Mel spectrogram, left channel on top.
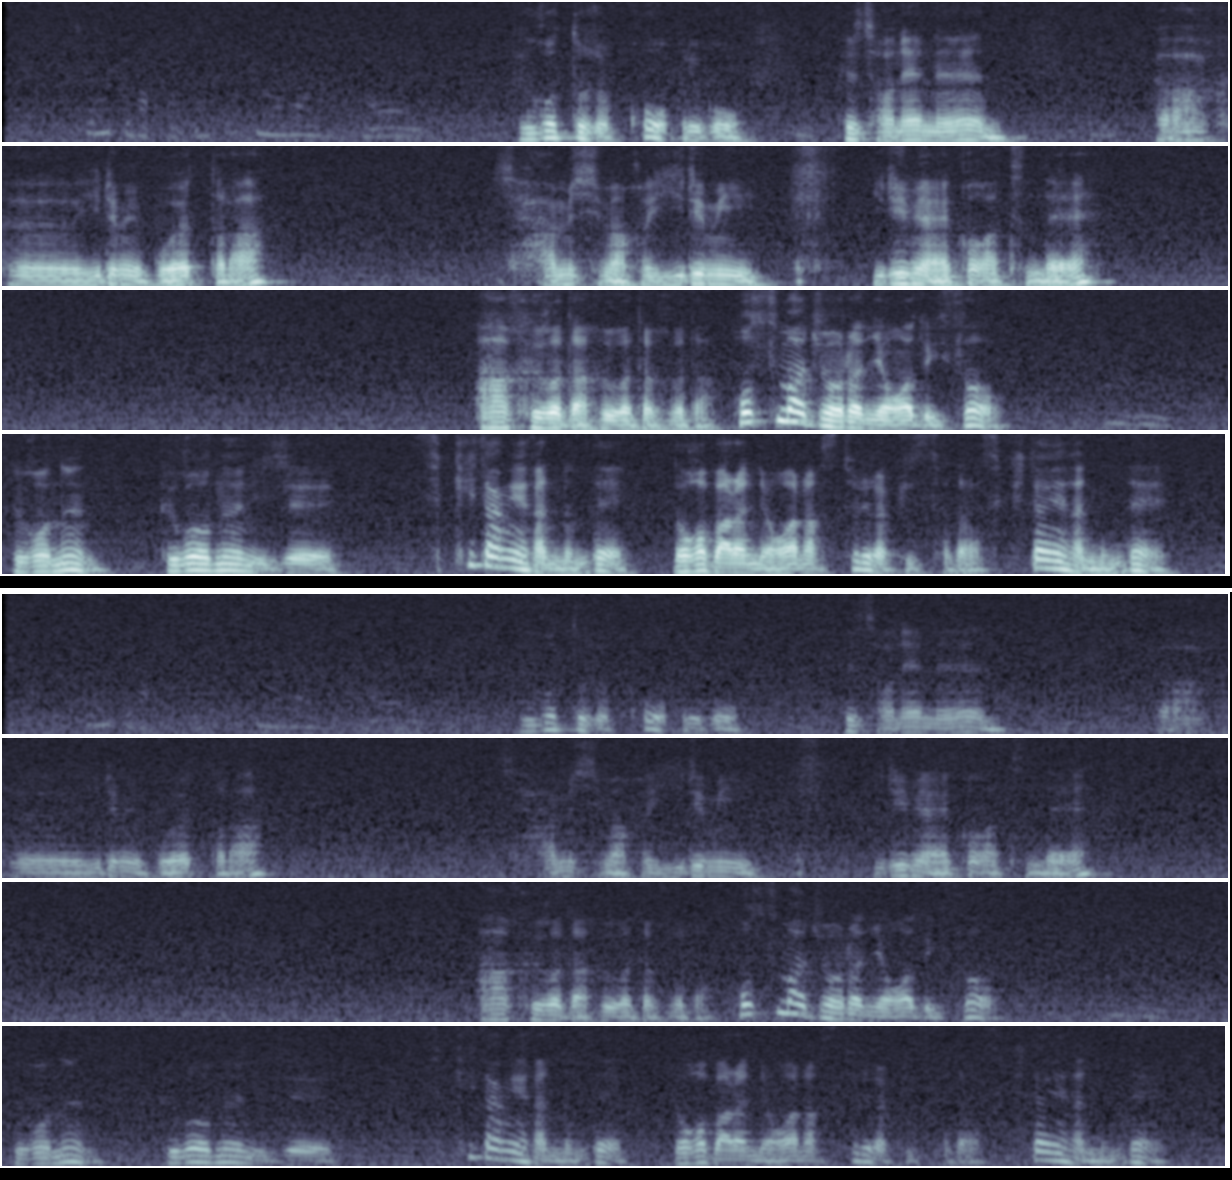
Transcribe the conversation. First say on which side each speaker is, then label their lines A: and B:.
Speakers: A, on the left; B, on the left.
A: 재밌게 봤거든, 슬픔의 삼각형.
B: 그것도 좋고 그리고
A: 응,
B: 그 전에는
A: 응,
B: 아 그 이름이 뭐였더라? 잠시만 그 이름이 이름이 알 것 같은데 아 그거다 그거다 그거다 포스마주어라는 영화도 있어
A: 응, 응,
B: 그거는
A: 그,
B: 그거는
A: 응,
B: 이제 스키장에 갔는데 너가 말한 영화랑
A: 응,
B: 스토리가 비슷하다 스키장에
A: 어,
B: 갔는데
